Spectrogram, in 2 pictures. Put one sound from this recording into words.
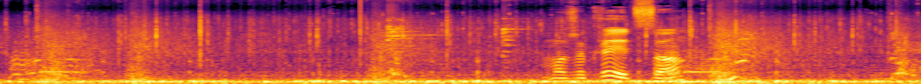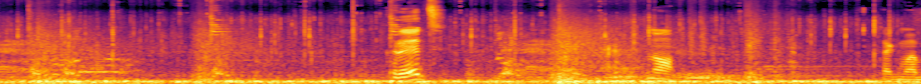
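Flames crackle and roar close by.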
